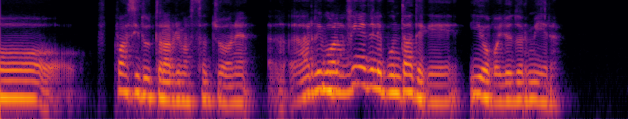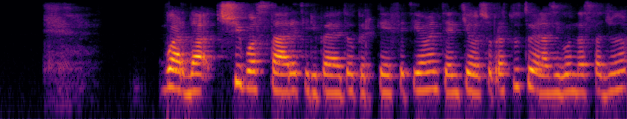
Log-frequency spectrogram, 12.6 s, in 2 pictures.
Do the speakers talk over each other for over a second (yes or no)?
no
